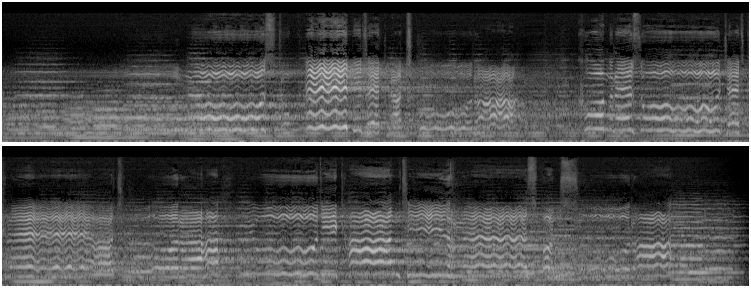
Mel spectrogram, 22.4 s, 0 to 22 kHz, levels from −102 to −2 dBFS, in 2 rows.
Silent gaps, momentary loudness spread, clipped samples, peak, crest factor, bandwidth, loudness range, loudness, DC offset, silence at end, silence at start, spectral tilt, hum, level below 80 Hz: none; 14 LU; under 0.1%; -12 dBFS; 22 dB; 16 kHz; 10 LU; -33 LUFS; under 0.1%; 0.1 s; 0 s; -3 dB/octave; none; -64 dBFS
